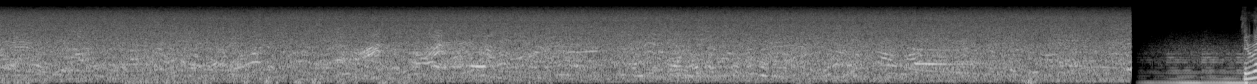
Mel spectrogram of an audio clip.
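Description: Steady broadband rush of a waterfall at Kanchanaburi, loud and continuous throughout, cut off abruptly near the end by a brief different sound.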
